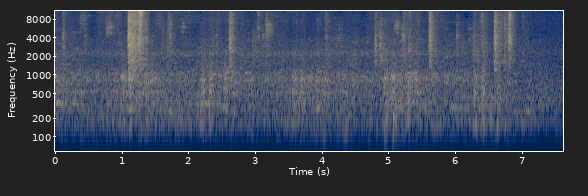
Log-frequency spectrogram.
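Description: JR Kyushu 303 series electric train (Hitachi IGBT VVVF drive) running, heard from inside motor car MoHa 303-102: a steady rumble of wheels and traction gear, with sharp clicks and rattles several times.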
